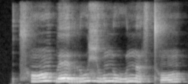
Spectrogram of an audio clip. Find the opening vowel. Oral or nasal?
nasal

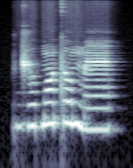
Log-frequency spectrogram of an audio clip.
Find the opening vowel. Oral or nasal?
oral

